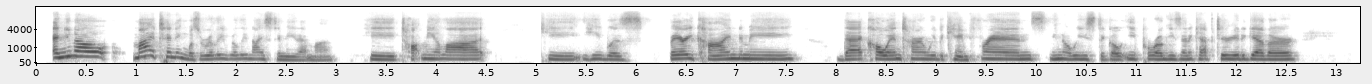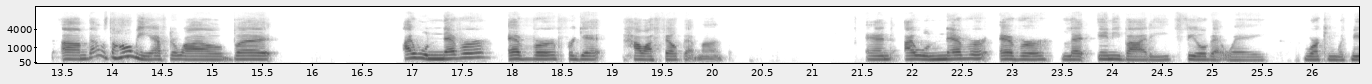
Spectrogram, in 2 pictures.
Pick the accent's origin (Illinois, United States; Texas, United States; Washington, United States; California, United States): California, United States; Inglewood; moved away; I'm from Inglewood, California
